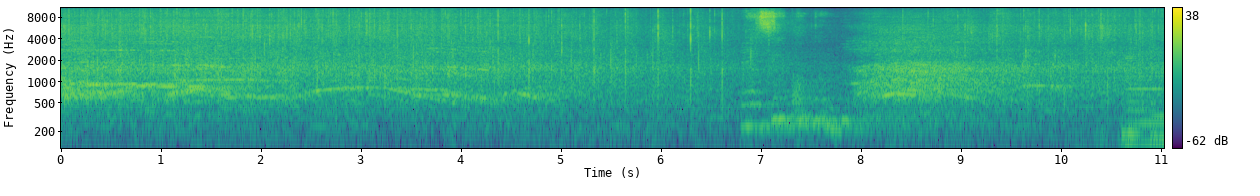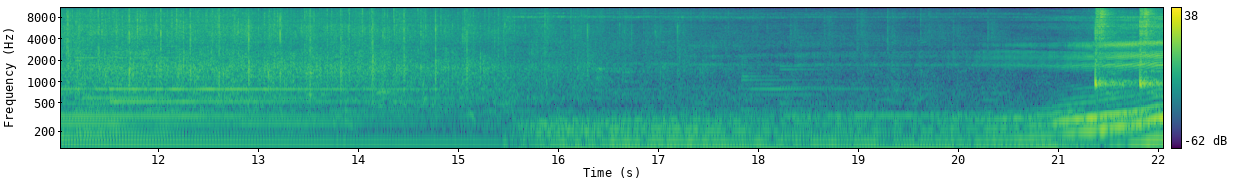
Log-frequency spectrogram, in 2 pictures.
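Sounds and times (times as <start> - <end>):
crowd applause: 0.0 - 6.8, 7.9 - 19.9
country band chords: 10.6 - 22.0
deep bass note: 15.3 - 22.0.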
